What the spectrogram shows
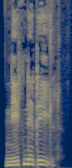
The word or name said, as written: NITTENDEDELE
